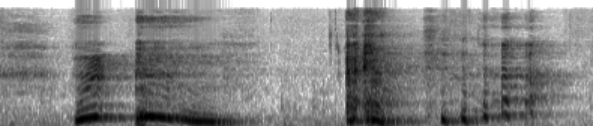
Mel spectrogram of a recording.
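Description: Someone clears their throat: a couple of voiced, groaning pushes, then a harsh rasping burst trailing into a quick series of short, rhythmic hacks.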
